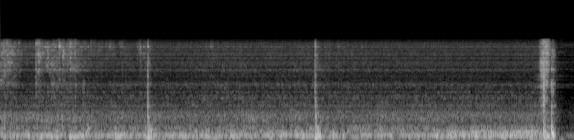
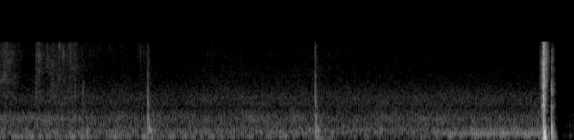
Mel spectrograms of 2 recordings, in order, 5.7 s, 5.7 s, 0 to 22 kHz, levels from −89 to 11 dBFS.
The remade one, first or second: first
